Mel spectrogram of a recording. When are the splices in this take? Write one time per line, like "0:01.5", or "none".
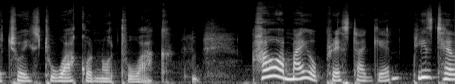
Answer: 0:02.0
